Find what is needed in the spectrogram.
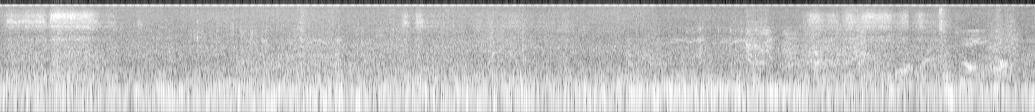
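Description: Opening of a video trailer's soundtrack played over room loudspeakers: a loud, steady low rumble with airy whooshes about half a second in and again near the end. A man's narrating voice begins just at the end.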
